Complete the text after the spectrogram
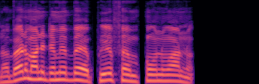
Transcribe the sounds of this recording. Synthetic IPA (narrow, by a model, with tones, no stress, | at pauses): nɔ̃˨bɛː˨˦ɾɪ˦mã˨nɪ̃˦dɪ˨˦mɪ̃˦bɛ˦˨pʰu˨˦e˦fæ̃˨m̩˨pʰʊ̃˦nʊ̃˦a˦nʊ̰̃˨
